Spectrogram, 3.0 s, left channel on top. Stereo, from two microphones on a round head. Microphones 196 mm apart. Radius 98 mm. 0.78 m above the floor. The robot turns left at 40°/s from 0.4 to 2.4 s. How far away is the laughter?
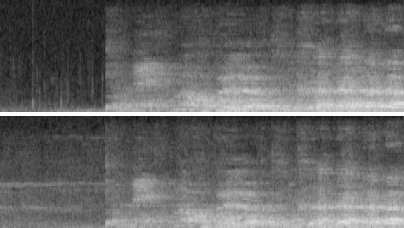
About 0.6 m.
